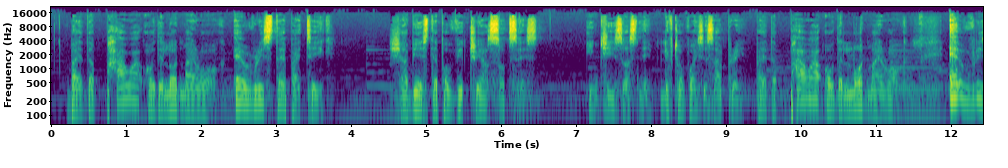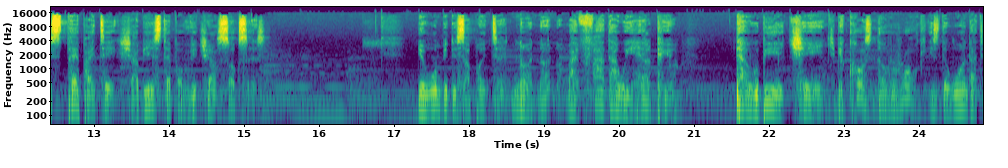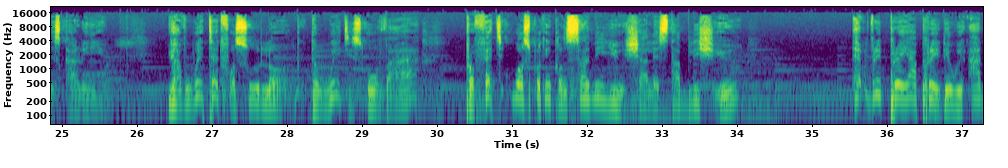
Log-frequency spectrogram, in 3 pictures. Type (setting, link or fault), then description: setting, large echoing room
